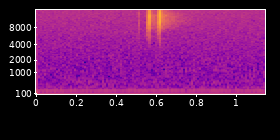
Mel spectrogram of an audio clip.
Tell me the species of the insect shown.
Parasteropleurus martorellii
